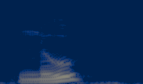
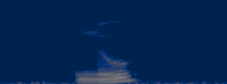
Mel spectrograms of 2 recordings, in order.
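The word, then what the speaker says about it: nous: now so we is new new we do not pronounce the final s and our is not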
